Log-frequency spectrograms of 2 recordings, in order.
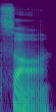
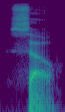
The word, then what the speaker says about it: so: It's not saw, it's so. It is a long o sound like the word go or the word no. So you must remember to round your lips.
